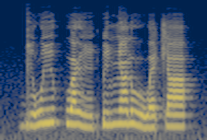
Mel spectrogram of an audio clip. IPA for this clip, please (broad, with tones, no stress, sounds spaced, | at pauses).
ɡ i˨ w iː˦ kʷ a˦ ɣ iː˨ k͡p i˦ ɲ ã˦ ɾ uː˦˨ w ɛ˨˦ t͡ʃ a˦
